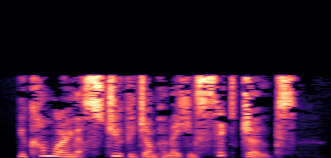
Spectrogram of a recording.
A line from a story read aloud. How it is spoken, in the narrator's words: snapped David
